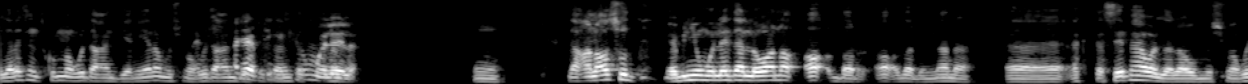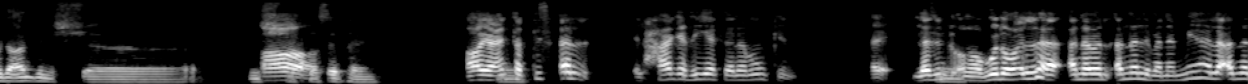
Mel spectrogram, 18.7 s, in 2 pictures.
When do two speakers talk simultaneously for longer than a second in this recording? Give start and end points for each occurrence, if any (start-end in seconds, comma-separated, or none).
1.4-2.7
